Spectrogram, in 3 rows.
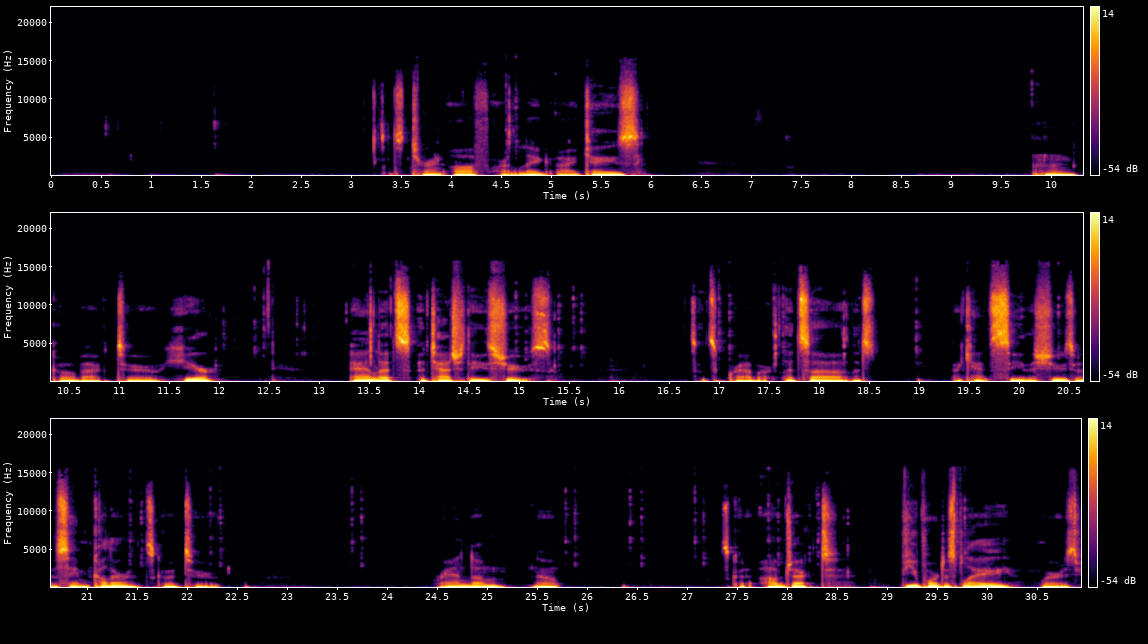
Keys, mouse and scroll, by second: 0.7 Left, 1.0 Down, 1.7 Down, 3.3-4.5 scroll down 6, 4.5-8.6 shift+drag, 8.7-9.5 Left, 9.7 Left, 9.9 Left, 10.1 Left, 11.0 Left, 11.4-12.0 scroll down 1, 12.0-14.8 shift+middle drag, 14.8-18.3 drag, 18.3-20.1 middle drag, 20.1-29.0 drag, 29.0 scroll down 4, 29.4 click, 30.8 click.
